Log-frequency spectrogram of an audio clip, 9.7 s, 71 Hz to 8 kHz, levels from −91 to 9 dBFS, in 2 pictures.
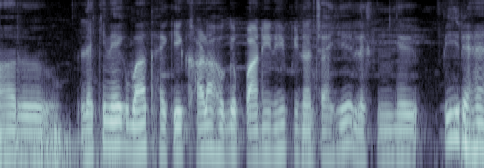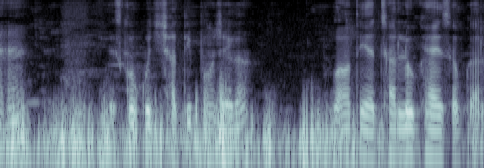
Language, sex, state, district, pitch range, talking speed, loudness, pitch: Hindi, male, Chhattisgarh, Kabirdham, 105-120 Hz, 185 wpm, -19 LUFS, 110 Hz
